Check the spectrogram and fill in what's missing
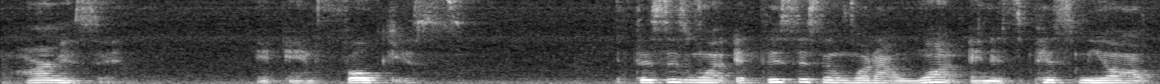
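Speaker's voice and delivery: ordinary delivery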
